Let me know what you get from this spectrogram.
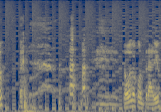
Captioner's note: chuckles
